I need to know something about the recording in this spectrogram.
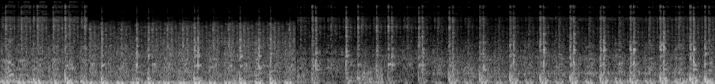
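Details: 83-year-old John Deere B sitting 20 years with stuck engine, first start after freeing it, oil pressure up, fuel on, no cooling system; slow lopey two-cylinder putt-putt, steady beat, no misses; it runs.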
